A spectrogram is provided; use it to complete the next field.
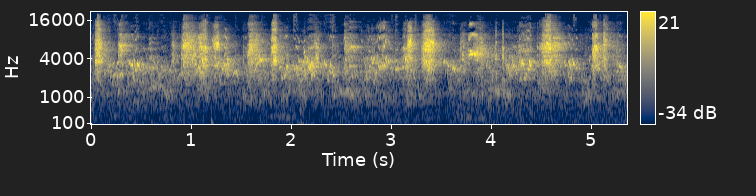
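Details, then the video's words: Several budgerigars warble and chirp at once, producing a restless high twittering with sharp squawky accents and uneven rhythm throughout. "Budgies bird talking video | birds chirping sound | Singing Budgies sound"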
